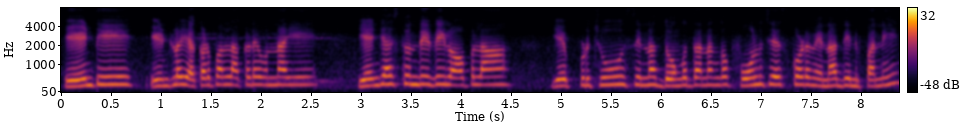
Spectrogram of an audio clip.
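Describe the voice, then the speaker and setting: Woman reading a bullying young husband, loud and scolding, slightly high. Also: fairly even intonation, moderate pace, lightly acted. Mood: angry. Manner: shouting, scolding, rough insults. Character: angry young husband, harsh and accusing.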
